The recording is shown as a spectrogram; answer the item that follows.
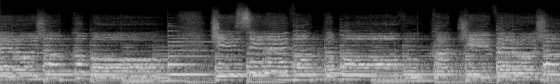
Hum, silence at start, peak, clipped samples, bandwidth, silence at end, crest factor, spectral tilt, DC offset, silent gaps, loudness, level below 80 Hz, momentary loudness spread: none; 0 s; -2 dBFS; under 0.1%; 14.5 kHz; 0 s; 12 dB; -5 dB/octave; under 0.1%; none; -14 LUFS; -38 dBFS; 2 LU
